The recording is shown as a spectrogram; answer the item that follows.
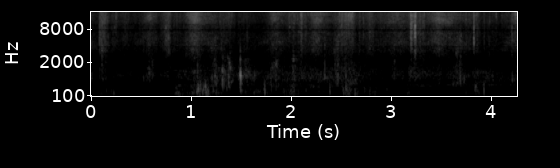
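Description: Near silence, with faint, irregular soft steps of someone walking across a grass lawn.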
